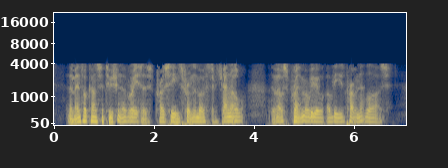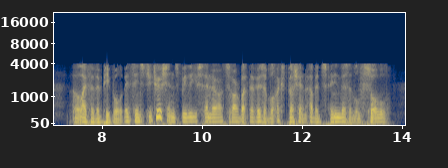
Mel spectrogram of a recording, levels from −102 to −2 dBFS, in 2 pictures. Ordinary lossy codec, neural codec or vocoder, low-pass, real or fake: AAC, 16 kbps; codec, 16 kHz in and 24 kHz out, 0.4 kbps, LongCat-Audio-Codec, four codebook decoder; 7.2 kHz; fake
